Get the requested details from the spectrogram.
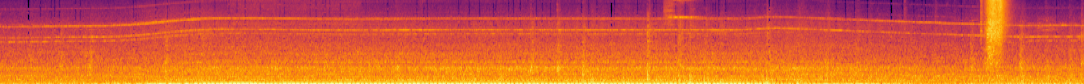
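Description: A diesel locomotive engine rumbles steadily nearby, rising and then easing off.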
